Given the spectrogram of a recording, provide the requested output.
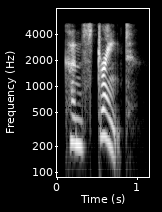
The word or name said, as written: constraint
